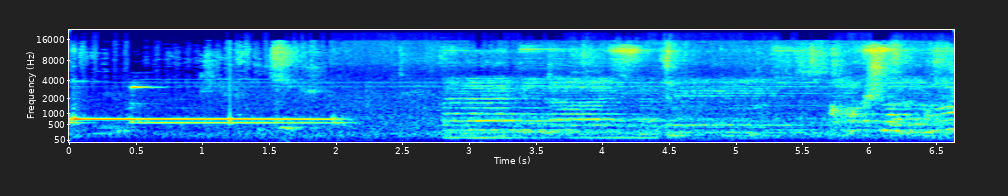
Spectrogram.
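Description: A doorbell chimes clearly at the start, two bright ringing tones, at a theatre performance day at UP PEF. Then a quieter stretch gives way to a burst of music.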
